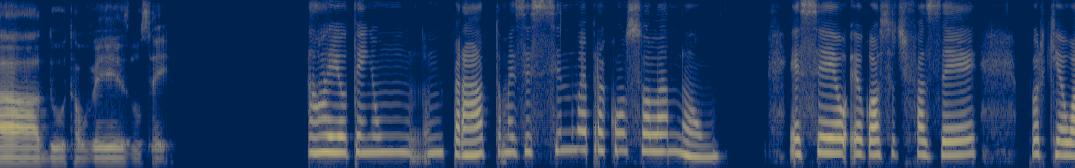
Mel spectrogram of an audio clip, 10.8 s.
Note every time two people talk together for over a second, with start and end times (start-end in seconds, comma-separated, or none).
none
